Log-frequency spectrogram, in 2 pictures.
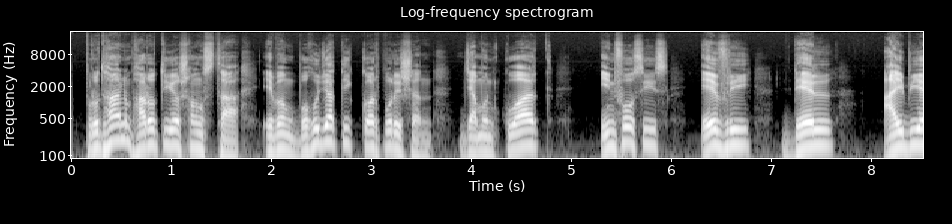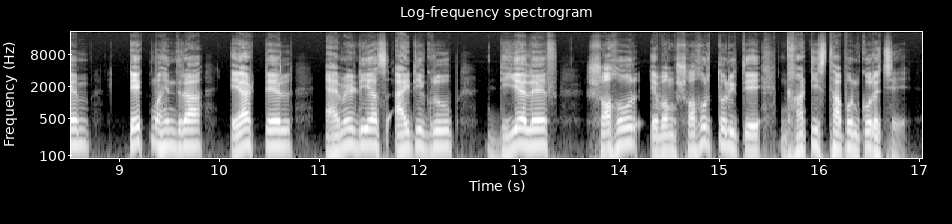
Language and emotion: Bengali, neutral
